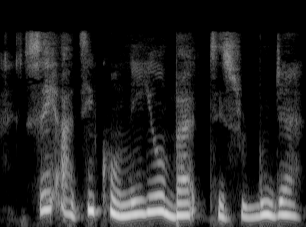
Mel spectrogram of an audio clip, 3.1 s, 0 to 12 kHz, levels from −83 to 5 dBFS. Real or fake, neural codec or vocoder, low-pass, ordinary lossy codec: fake; codec, 16 kHz, 1 kbps, X-Codec, WavLM features, trained on Multilingual LibriSpeech; 7.2 kHz; MP3, 48 kbps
